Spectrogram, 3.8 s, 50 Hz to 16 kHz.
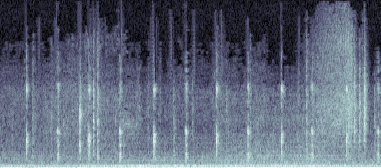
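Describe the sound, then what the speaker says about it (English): Steady low engine rumble of a BMW with a DCT swap and single-mass flywheel cruising in fifth gear at 50 km/h, with faint ticking and rattling noises scattered over the smooth drone. "We're in fifth gear doing 50, 50 kilometers an hour."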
